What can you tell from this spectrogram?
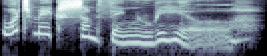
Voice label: Female Human Play

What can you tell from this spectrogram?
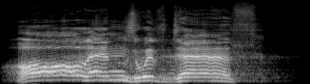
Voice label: Male Human Play

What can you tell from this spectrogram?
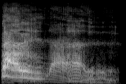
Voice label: Male Imp Death

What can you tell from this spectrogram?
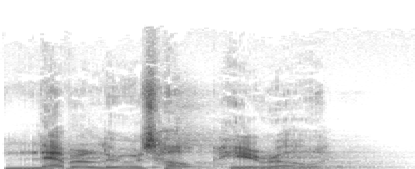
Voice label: Male Human Combat Loss

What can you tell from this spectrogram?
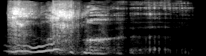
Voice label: Female Winterfin Death

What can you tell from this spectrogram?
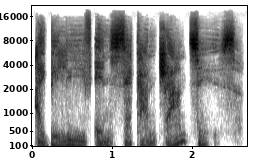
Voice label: Female Mummy (Troll) Play

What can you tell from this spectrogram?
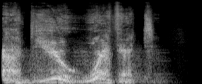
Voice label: Male Dragon

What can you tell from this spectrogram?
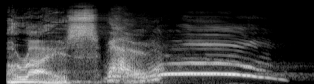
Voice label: Male Wild God Greetings

